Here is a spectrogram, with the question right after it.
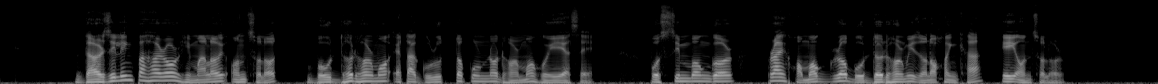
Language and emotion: Assamese, neutral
